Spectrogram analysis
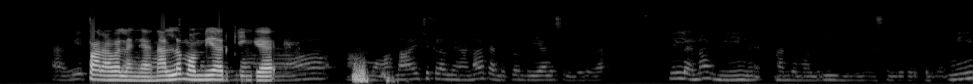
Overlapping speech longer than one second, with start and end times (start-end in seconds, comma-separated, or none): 0.9-2.6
